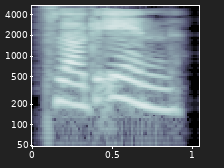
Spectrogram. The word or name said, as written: plug in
